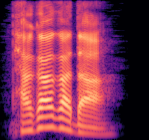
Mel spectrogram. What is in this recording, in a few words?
"Dagagada", Korean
